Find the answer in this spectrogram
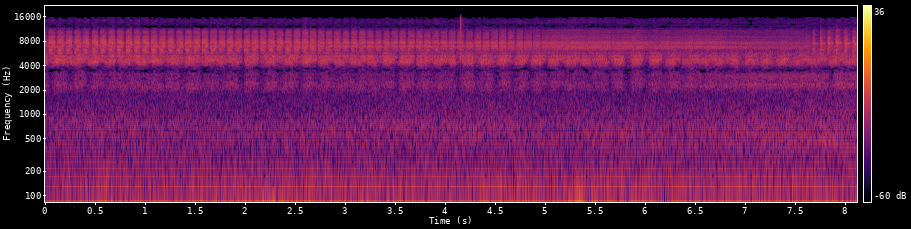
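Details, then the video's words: Cicadas buzzing together, a bright sizzling wall of sound beating in fast regular throbs, with one brief sharp click midway and a slight dip in intensity toward the end. "45 min de chant des cigales"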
